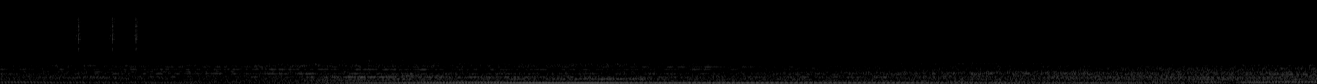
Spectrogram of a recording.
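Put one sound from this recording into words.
Short menu clicks tick as items are selected.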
